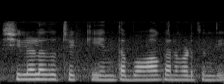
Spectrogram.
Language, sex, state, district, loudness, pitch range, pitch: Telugu, female, Andhra Pradesh, Srikakulam, -26 LUFS, 210-230 Hz, 215 Hz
